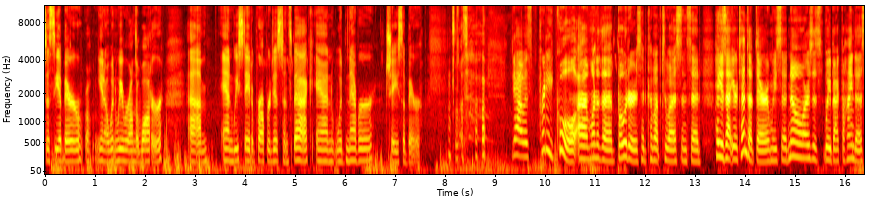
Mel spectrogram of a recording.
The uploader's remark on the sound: Kayaking Bighorn Canyon. In this episode, we hear excerpts from the audio journal recorded on their adventure.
